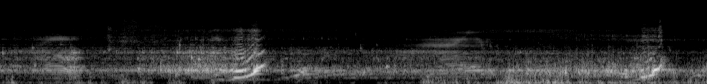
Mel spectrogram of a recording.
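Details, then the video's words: Humpback whale song, underwater: moaning tonal units with rising, whooping upsweeps. "we wanted to show you guys a little clip of this whale song"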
